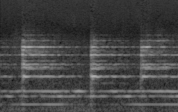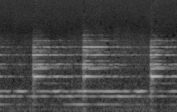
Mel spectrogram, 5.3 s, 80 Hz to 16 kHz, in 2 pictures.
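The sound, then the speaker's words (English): A passing bell, the single smallest bell left in a church tower, tolling at a small cemetery outside Sopron, Hungary: six bright strokes at a measured, slightly uneven pace, each leaving a sustained ringing tone. “From the small cemetery outside the Hungarian town of Sopron, the passing bell tolls for old Laszlo Bozo, dead for 3 days.”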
